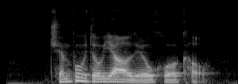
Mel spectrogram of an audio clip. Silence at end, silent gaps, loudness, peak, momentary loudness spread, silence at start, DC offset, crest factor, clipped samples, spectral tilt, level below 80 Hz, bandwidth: 0.3 s; none; -23 LUFS; -8 dBFS; 13 LU; 0.5 s; under 0.1%; 16 dB; under 0.1%; -8 dB/octave; -54 dBFS; 14 kHz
